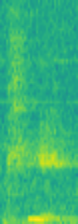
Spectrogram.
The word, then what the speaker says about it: quay: I said, but actually, when it's that letter combination that way, you would pronounce it key.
